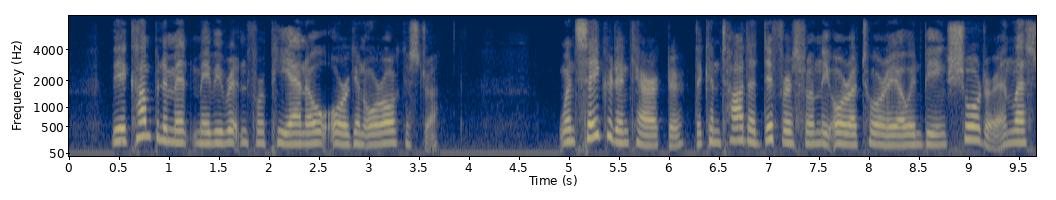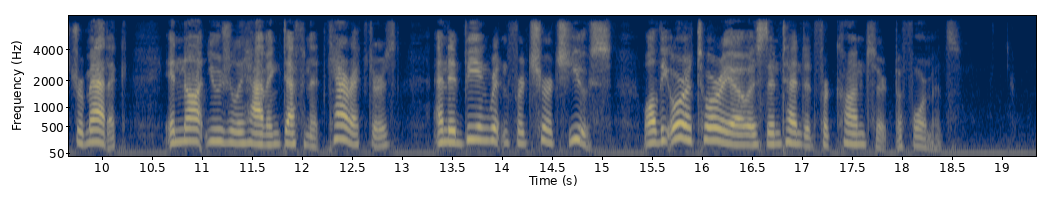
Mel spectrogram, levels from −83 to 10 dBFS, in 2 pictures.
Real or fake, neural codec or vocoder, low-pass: fake; codec, 16 kHz in and 24 kHz out, 1 kbps, XY-Tokenizer; 7.2 kHz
